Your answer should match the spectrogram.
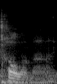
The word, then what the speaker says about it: Tolema: Pronounced Tolema, if you're bad with your Enochian.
